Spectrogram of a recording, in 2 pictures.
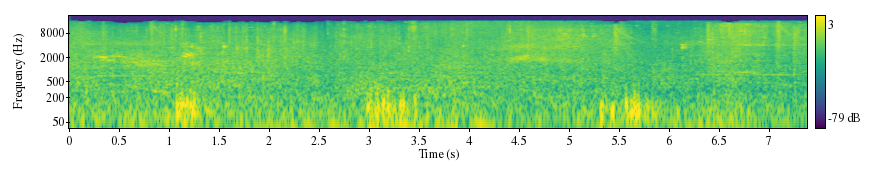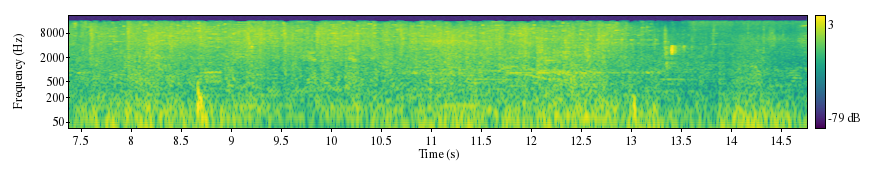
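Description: Fiery magic blasts boom and crackle in a battle.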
